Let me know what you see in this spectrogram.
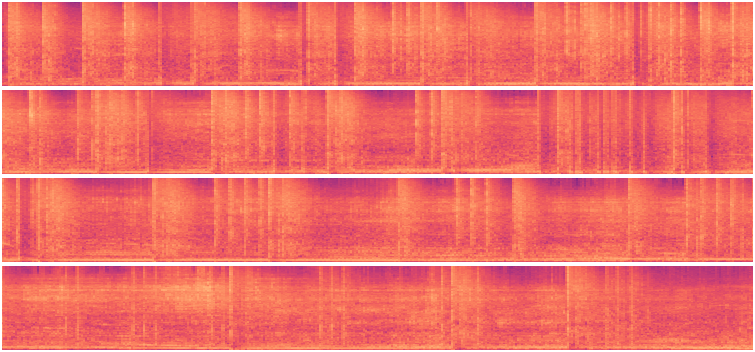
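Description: Aerial fireworks going off in a rapid, continuous run of bangs over music playing.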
